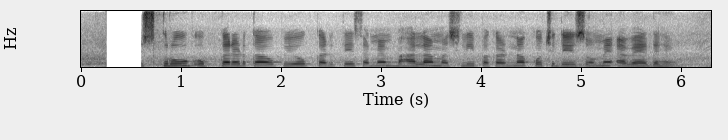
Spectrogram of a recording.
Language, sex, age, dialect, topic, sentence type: Hindi, female, 18-24, Kanauji Braj Bhasha, agriculture, statement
